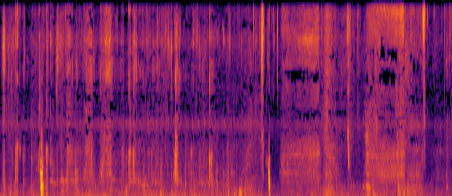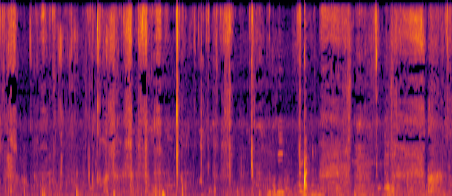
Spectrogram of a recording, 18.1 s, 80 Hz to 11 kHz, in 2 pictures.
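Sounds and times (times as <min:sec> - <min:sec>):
man chewing and lip smacking: 0:00.0 - 0:18.0.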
